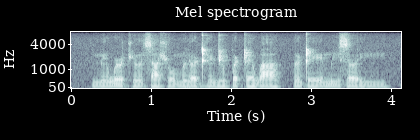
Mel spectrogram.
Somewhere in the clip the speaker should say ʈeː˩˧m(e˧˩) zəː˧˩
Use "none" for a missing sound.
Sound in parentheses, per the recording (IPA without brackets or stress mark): i˧˩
